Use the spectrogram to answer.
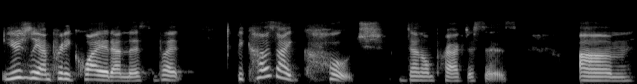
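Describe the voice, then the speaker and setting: A woman's voice: medium pitch, fairly bright tone, no echo. A woman speaking as a dental practice coach on a group voice call, outspoken and emphatic. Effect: heard over a group voice call. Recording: dull lo-fi call audio.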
